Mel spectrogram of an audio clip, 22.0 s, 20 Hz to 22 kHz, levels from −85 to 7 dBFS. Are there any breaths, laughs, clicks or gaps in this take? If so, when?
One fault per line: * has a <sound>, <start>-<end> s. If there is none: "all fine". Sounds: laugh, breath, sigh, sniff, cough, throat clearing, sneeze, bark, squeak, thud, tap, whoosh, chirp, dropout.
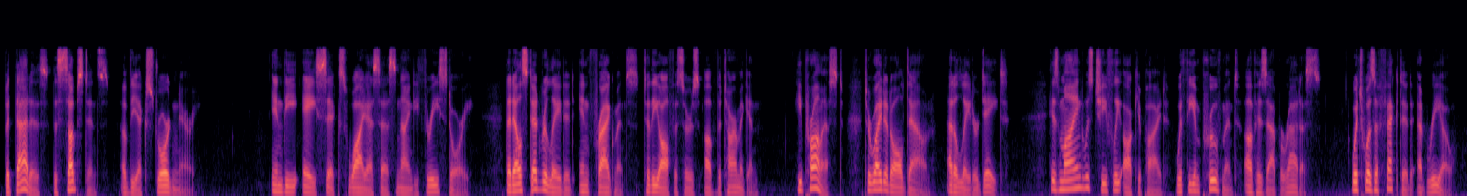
all fine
